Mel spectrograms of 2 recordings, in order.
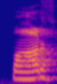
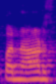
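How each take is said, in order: First: The name starts with a plain p sound. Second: The name starts with p followed by n. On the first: "आप इनको पार्स भी कह सकते हो" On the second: "कई लोग पनार्स भी बोल सकते हैं"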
